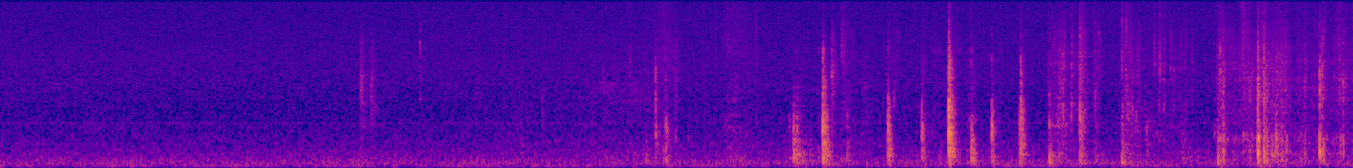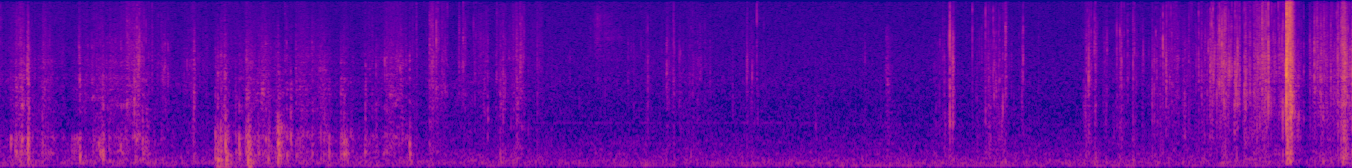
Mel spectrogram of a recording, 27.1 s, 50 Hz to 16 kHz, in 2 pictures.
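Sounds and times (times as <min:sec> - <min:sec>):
small sharp clicks and knocks: 0:03.6 - 0:03.8
plastic packaging crinkling: 0:10.5 - 0:19.0, 0:19.8 - 0:21.2, 0:22.8 - 0:23.8, 0:24.4 - 0:27.0.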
